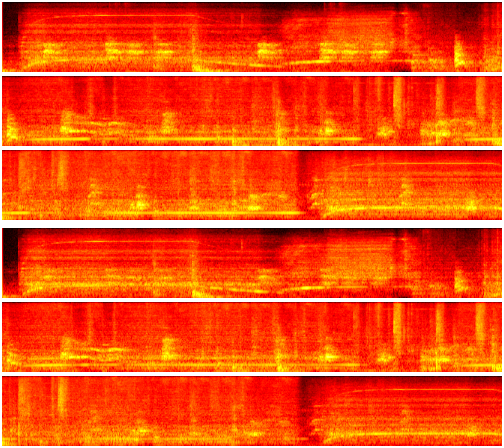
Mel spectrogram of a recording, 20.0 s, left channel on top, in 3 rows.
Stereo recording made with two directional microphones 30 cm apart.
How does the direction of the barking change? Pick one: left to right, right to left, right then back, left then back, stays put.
right then back.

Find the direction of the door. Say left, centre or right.
right.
